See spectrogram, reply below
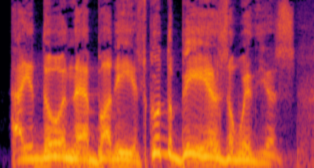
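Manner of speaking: put-on New York mobster accent, wiseguy style. Imagine getting up to give a speech and trying a Yankee accent like The Sopranos. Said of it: "I try to do a Yankee accent, so like the Sopranos".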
